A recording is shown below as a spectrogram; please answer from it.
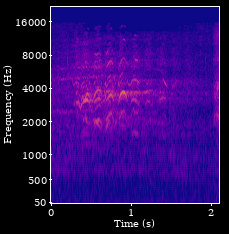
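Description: A high-pitched, quavering laugh lasting about a second, fainter than the speech around it.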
